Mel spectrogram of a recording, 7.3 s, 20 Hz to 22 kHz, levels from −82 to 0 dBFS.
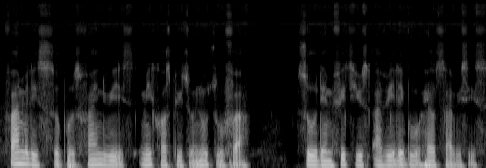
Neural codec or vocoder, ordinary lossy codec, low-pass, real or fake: none; none; 19.8 kHz; real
